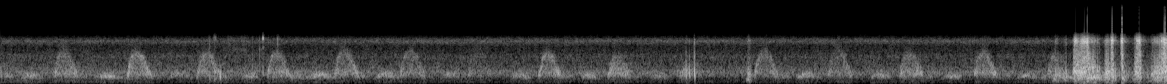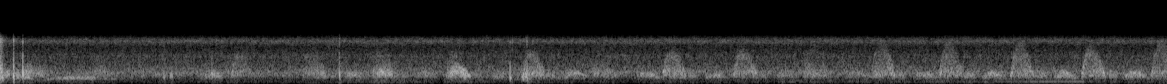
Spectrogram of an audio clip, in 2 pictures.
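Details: Fetal heartbeat on Doppler: fast, steady whooshing pulses picked up by a Doppler probe, with a steady hum behind.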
